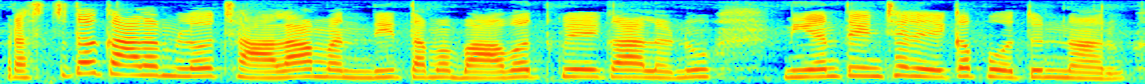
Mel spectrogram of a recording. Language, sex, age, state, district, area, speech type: Telugu, female, 18-30, Telangana, Nizamabad, urban, spontaneous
